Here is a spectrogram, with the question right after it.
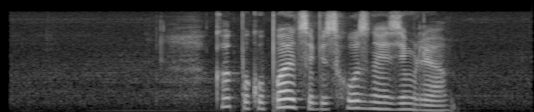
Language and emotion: Russian, neutral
